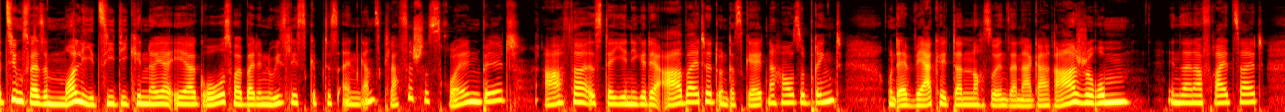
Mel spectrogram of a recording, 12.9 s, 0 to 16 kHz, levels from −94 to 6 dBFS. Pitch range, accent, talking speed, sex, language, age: 170-220 Hz, German, 195 wpm, female, German, 30-49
